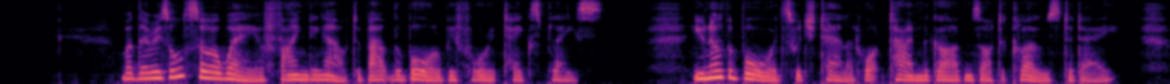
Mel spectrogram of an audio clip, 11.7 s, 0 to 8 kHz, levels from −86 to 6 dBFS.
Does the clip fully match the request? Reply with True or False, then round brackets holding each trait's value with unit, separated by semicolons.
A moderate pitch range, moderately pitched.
True (3.8 semitones; 150 Hz)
